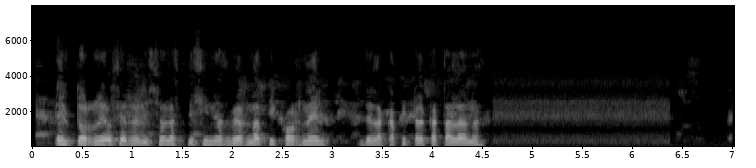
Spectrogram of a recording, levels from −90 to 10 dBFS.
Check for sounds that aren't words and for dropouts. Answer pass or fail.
pass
